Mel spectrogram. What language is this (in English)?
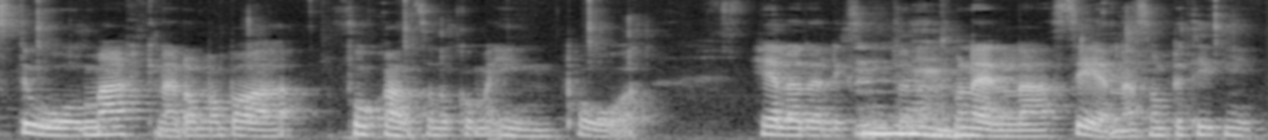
Swedish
